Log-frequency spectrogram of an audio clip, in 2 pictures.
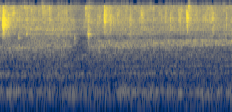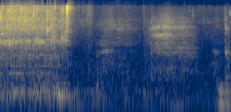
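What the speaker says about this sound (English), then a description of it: "Just get my head wet, cold Miami water." Cold tap water runs from a faucet in a bathroom sink while a head is wetted before shaving, a close, steady splashing rush that drops off partway and then returns in softer bursts.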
